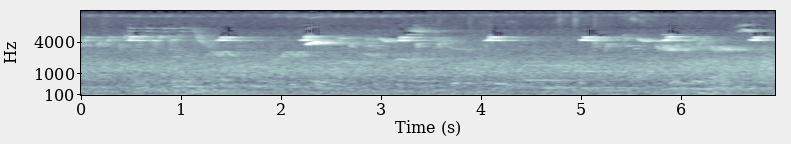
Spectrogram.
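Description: A bird chirping, a short high note repeated evenly about once a second, over a steady background hiss.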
